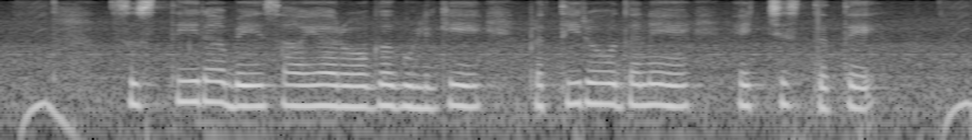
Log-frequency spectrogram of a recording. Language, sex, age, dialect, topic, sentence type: Kannada, female, 25-30, Central, agriculture, statement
